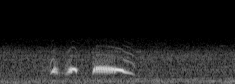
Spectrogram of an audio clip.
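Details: A single spotted dove phrase used as a lure: two soft short coos and then a long, smooth coo that slides downward, with the start of another note at the end.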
